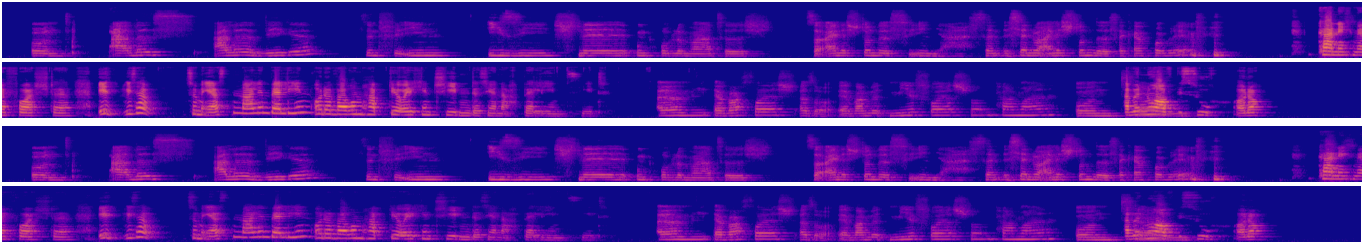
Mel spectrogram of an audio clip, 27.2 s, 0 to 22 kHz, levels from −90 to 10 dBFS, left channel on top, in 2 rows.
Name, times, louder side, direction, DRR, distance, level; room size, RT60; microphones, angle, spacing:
voice 1, 0.3-0.7 1.1-3.2 3.6-4.4 4.8-7.7 8.0-12.2 20.1-25.5, equal, ahead, 0.5 m, -44 dB
voice 2, 13.2-15.1 15.5-19.5 24.8-25.3 25.5-25.7 25.9-26.2, left 7 dB, 80° left, 0.4 m, -30 dB
4.4 x 4.0 x 2.5 m
head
